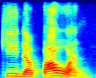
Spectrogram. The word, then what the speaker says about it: Kidapawan: pronounce kidapawan or kidapawan kidapawan yeah that's kid of pawan by the way is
